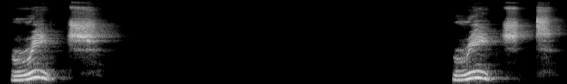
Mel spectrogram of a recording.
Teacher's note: Ch is an unvoiced consonant. So you add a t sound.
